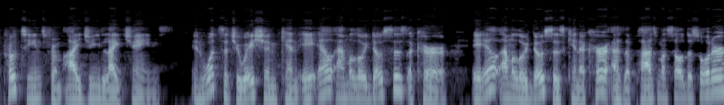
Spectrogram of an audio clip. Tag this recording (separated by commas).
Speech, monologue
